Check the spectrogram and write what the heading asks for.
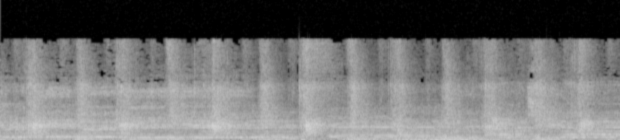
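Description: A women's choir singing a gospel praise song together over an accompaniment with a steady beat of about two strokes a second.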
